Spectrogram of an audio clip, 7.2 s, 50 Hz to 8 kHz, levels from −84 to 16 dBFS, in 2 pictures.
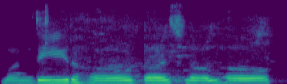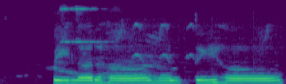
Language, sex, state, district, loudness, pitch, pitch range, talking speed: Hindi, female, Jharkhand, Sahebganj, -17 LUFS, 225 Hz, 220-235 Hz, 75 wpm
